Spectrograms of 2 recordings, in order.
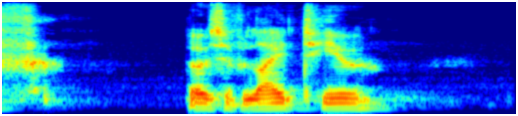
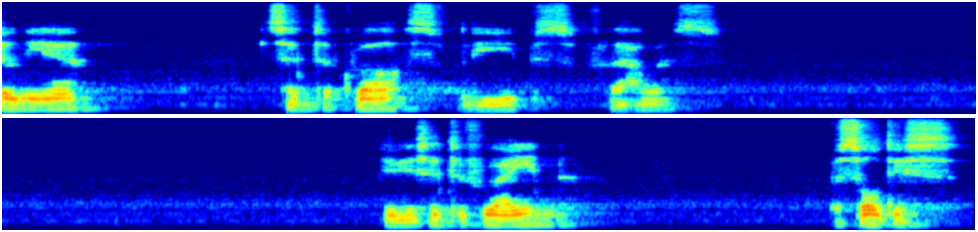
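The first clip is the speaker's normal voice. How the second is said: guided meditation; 4 dB quieter than usual. Acted. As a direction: gently guide them into relaxation.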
